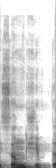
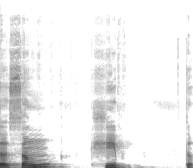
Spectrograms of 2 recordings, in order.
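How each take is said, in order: First: Said in the usual way. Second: संक्षिप्त drawn out very slowly, nasal ङ held before क्ष; slow demo pronunciation. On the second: Shown as a demonstration. (संक्षिप्त सावकाश, अनुनासिक लांबवून) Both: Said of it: "इथं कशाचा उच्चार".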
